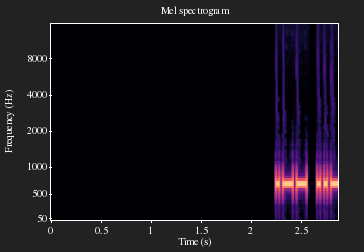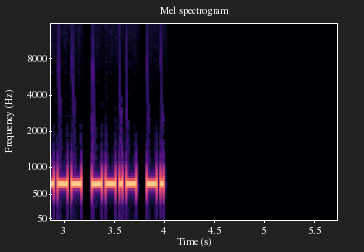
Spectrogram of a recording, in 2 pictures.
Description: Morse code, heard as a keyed tone, about 36 wpm, 700 Hz. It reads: W2QN
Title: USA Call Signs - 4 Characters - Repeated 3x - 35wpm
